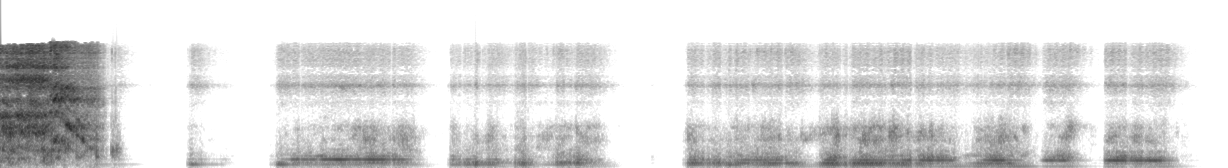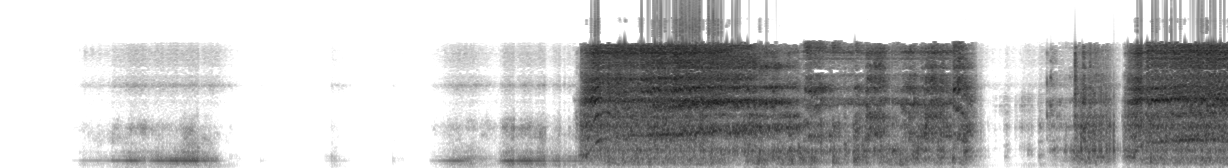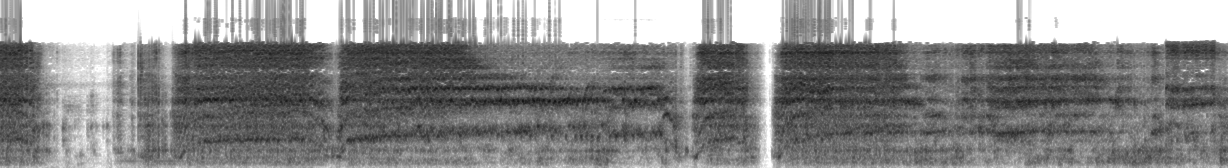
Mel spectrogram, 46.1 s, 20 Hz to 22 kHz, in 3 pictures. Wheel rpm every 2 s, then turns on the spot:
100, 0, 0, 0, 0, 0, 0, 0, 0, 0, 0, 120, 230, 180, 50, 110, 90, 170, 210, 140, 150, 230, 230.
30-32 38-40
